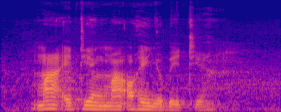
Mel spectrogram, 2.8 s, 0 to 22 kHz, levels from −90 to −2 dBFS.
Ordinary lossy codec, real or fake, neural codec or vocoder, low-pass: none; real; none; none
